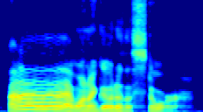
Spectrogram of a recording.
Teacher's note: Everything else is sacrificed to maintain that rhythm. So the prepositions to and the article the get flattened. The auxiliary want to blends together. · the first two isn't pronounced with a clear oo sound. It collapses into the ubiquitous, indistinct schwa sound. The schwa. Okay, let's talk about that for a second.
